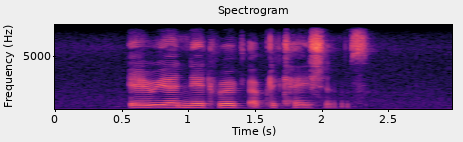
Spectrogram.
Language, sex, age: English, female, 20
